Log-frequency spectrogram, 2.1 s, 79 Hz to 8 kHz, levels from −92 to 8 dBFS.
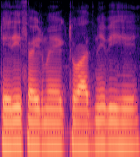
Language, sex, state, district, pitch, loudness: Chhattisgarhi, male, Chhattisgarh, Raigarh, 110 Hz, -14 LUFS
